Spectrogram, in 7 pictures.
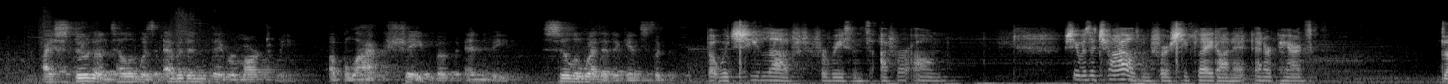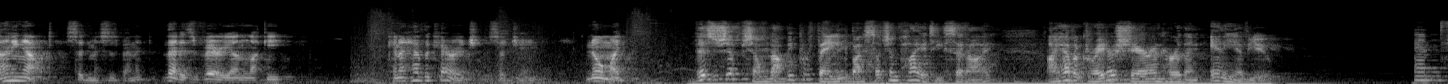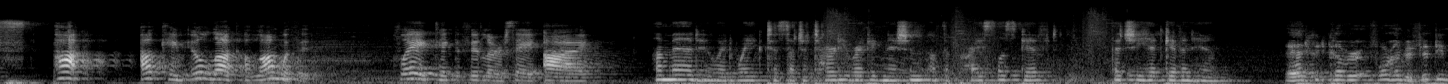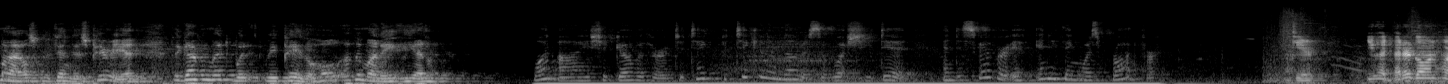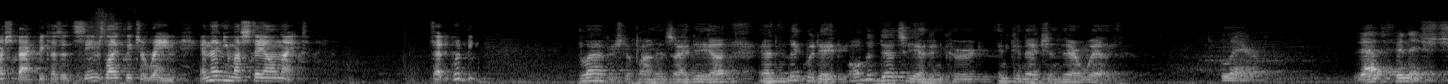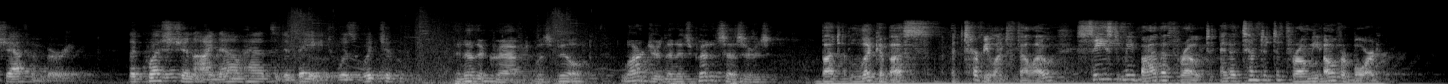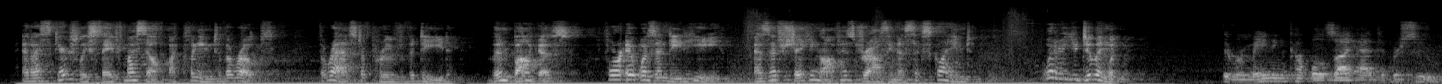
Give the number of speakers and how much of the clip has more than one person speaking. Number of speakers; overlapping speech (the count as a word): eight, no overlap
